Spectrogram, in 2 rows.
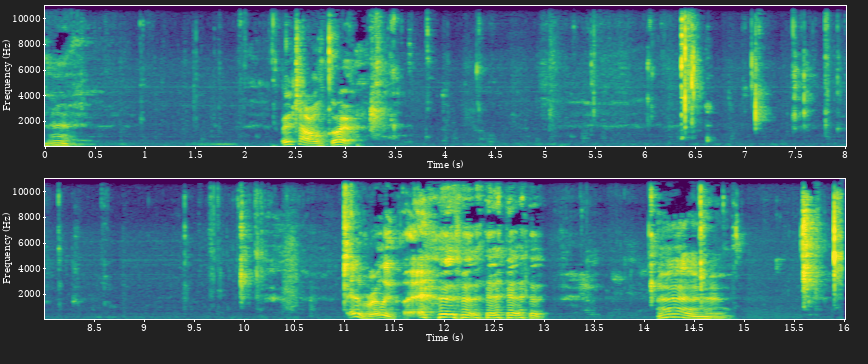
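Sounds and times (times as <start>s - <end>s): chewing and biting: 3.3s - 10.4s.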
